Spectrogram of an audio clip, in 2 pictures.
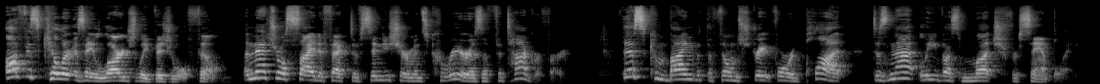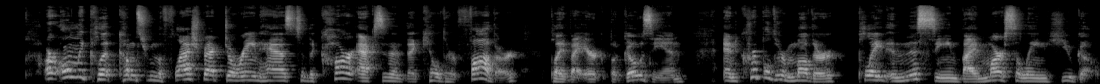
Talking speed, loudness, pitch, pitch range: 175 wpm, -24 LUFS, 195 Hz, 160-235 Hz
